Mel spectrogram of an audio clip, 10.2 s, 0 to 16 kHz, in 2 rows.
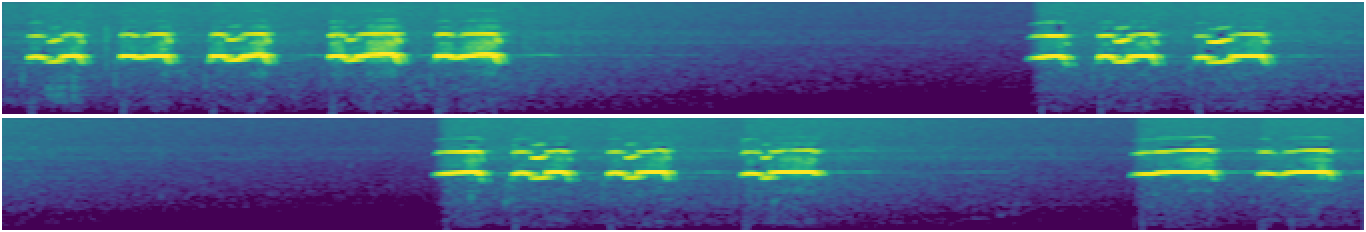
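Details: Osprey at a Kent Island, Maryland nest used yearly by a mated pair, nest camera, 10 August 2018, 02:30–03:30; clipped whistled chirps in bursts of three to five, separated by pauses of about two seconds.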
